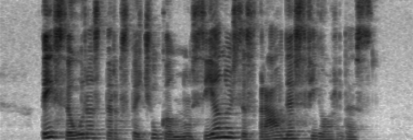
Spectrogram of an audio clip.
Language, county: Lithuanian, Vilnius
